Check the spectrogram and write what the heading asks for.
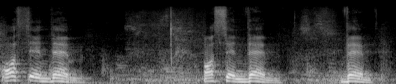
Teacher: Usted podrá oír la fricción del aire, ¿no? No hay un cierre total, sino hay solo un cierre parcial.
